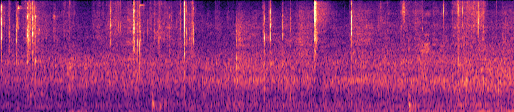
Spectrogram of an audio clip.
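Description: Climbing gear on an arborist's harness clinking as the climber moves on spikes up the stem: many small, irregular metallic clinks.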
